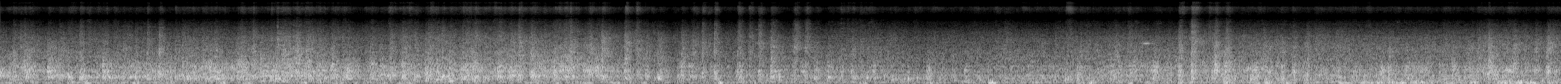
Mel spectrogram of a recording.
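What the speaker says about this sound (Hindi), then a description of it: "खूबसूरत ट्रैक साउंड के साथ तेज गाम 8 डाउन।" The Tezgam 8 Down train in Pakistan rumbles loudly past at close range, its wheels clattering rhythmically over the rails without pause.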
